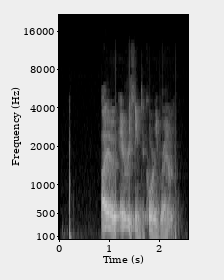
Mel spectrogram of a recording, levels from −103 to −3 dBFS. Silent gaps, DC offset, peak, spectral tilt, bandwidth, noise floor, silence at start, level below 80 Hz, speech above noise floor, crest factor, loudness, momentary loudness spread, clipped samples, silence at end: none; under 0.1%; -18 dBFS; -7 dB/octave; 12 kHz; -80 dBFS; 0.2 s; -68 dBFS; 47 dB; 18 dB; -35 LUFS; 25 LU; under 0.1%; 0.25 s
